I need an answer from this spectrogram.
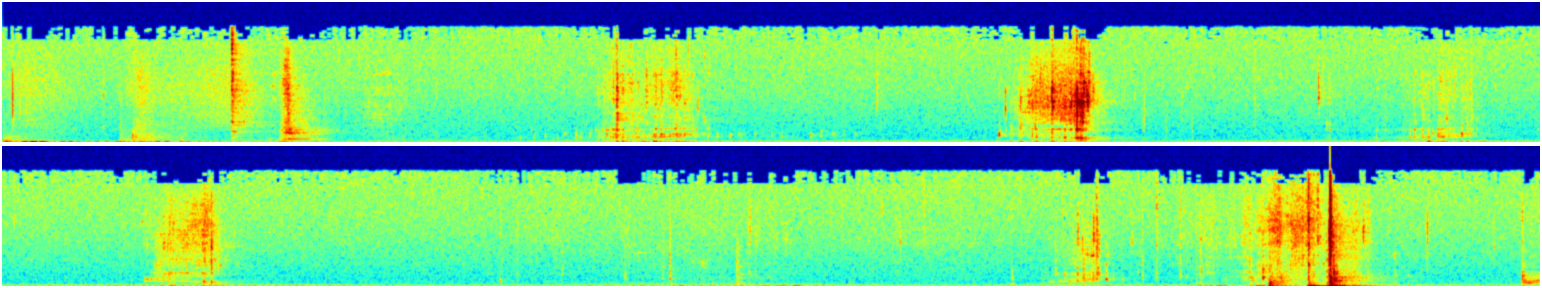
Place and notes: Kreuzberg, Berlin, Deutschland - Einweckglas leeren
Einweckglas leeren, schmatzen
